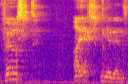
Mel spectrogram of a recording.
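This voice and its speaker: A man speaks very slowly in a Hungarian accent, his intonation lively. The room echo is audible and background noise is noticeable. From Hungary. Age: 80s+. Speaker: violin researcher. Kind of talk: lecture.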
